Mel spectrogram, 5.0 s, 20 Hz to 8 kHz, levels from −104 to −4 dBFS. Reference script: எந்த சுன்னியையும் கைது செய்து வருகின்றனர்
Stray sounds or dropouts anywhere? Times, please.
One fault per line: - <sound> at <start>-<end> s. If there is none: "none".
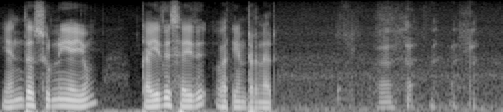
- dropout at 2.3-2.3 s
- laugh at 3.3-4.9 s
